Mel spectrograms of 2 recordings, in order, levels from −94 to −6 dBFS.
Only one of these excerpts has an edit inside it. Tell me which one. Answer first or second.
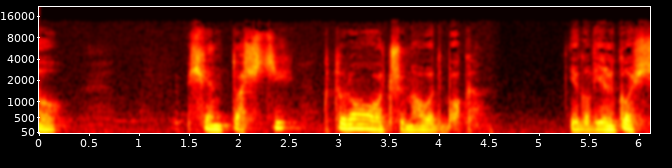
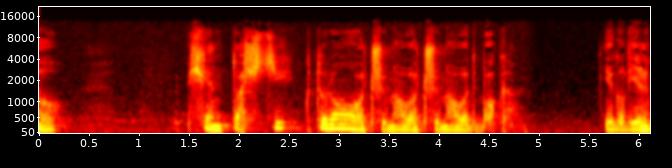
second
